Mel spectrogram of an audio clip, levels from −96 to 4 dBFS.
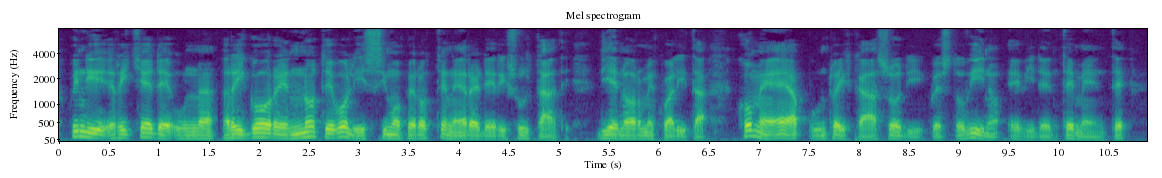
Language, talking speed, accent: Italian, 115 wpm, native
